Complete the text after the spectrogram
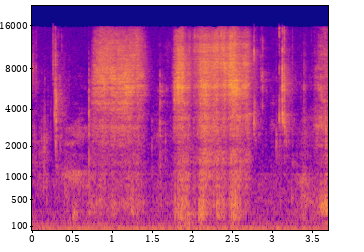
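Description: A young man slurps noodles close to the microphone.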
